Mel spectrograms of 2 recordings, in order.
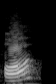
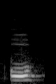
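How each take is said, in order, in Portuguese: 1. A vogal é pronunciada com timbre aberto. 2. A vogal é pronunciada com timbre fechado. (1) "nós temos aqui o timbre aberto" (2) "e o timbre fechado"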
